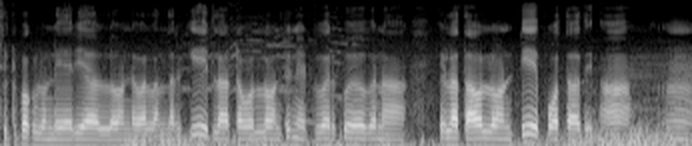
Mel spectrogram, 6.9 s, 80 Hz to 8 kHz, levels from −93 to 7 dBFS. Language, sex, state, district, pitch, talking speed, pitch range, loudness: Telugu, male, Andhra Pradesh, Annamaya, 120 Hz, 140 wpm, 115-125 Hz, -18 LUFS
